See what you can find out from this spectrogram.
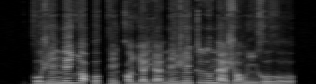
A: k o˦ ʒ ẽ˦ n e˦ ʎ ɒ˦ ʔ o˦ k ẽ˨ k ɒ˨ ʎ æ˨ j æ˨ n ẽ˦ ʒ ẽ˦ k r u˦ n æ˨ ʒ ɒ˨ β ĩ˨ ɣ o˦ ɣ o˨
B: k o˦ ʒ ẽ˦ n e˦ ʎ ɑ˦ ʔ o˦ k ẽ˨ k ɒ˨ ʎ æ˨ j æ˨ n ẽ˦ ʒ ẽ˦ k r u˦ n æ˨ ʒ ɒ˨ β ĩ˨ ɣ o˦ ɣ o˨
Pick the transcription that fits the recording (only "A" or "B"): A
